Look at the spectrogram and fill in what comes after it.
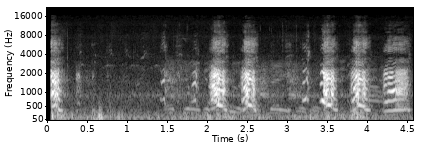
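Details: Whippets at a lure coursing event, with sharp excited yips and barks repeated about every half second in the second half, some high whining notes between them, and faint background voices.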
